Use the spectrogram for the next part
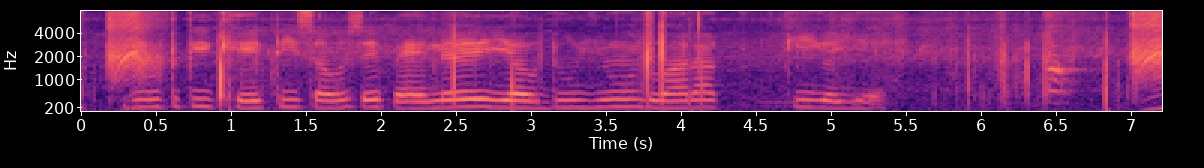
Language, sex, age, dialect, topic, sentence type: Hindi, female, 18-24, Kanauji Braj Bhasha, agriculture, statement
